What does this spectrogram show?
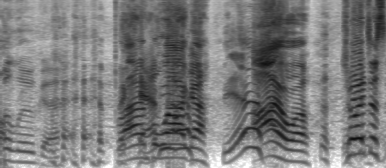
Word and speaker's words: Bulaga: They spelled it Bulaga. Bulaga. Well, that's not what he said on Sunday Night Football. Beluga.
